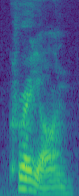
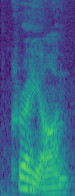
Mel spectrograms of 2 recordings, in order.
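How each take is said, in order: First: The word is said with two syllables, cray-on. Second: The word is said with two syllables, cray-on.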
